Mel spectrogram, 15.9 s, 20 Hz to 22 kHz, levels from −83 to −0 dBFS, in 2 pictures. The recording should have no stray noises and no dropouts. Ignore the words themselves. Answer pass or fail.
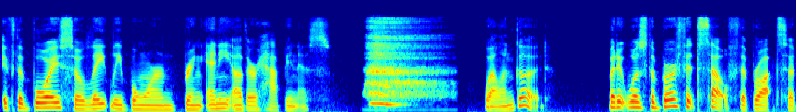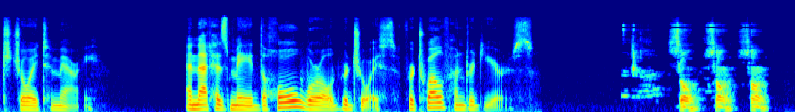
fail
